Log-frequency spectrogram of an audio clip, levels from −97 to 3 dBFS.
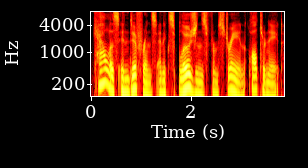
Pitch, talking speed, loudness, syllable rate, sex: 135 Hz, 110 wpm, -20 LUFS, 4.5 syllables/s, male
